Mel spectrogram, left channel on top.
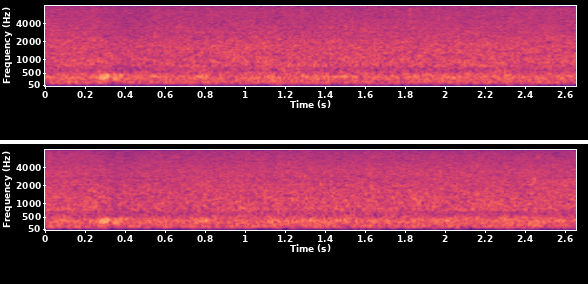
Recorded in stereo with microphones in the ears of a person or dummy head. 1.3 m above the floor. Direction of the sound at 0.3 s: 20° left (ahead or behind).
